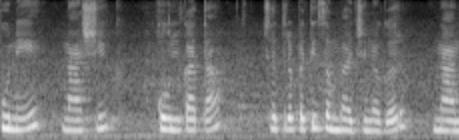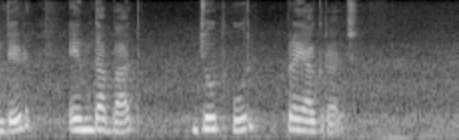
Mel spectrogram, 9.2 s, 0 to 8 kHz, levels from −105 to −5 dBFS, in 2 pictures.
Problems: none marked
